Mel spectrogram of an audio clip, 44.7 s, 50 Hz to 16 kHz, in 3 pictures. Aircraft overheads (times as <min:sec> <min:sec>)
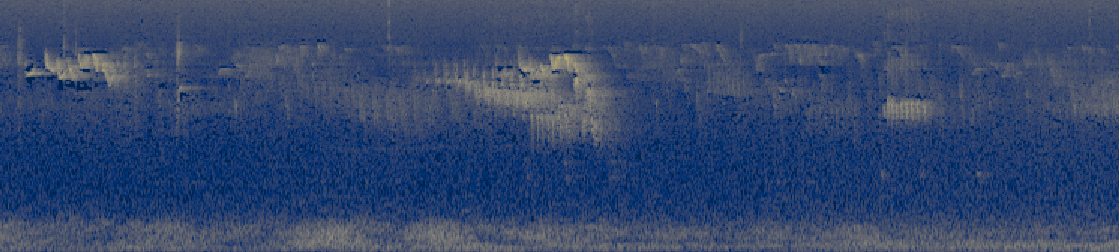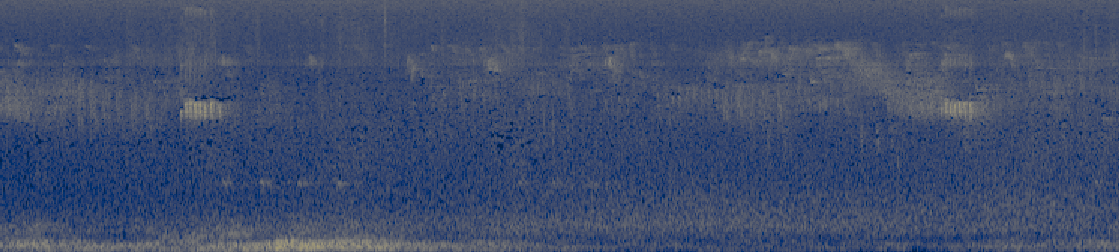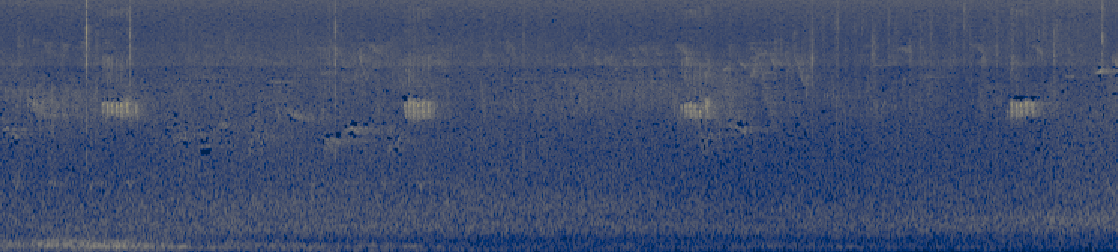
0:00.0 0:11.7, 0:12.4 0:26.5, 0:27.2 0:36.2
